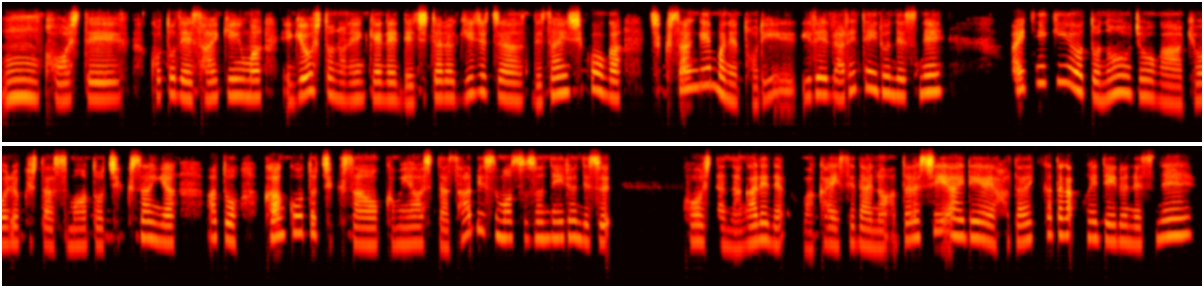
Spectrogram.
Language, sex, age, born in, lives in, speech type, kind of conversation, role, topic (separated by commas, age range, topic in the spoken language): Japanese, female, 50-54, Japan, United States, read, expert-assistant, expert, 畜産を続けるうえで、家畜の健康、コスト、環境への影響のうち、どれを一番大切に考えるべきだと思いますか？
